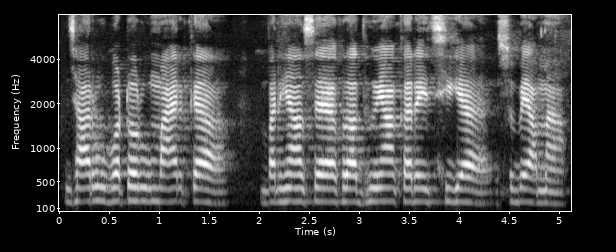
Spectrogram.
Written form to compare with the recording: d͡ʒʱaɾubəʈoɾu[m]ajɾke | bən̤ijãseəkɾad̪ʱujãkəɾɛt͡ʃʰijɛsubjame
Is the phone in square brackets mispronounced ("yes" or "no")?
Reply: no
